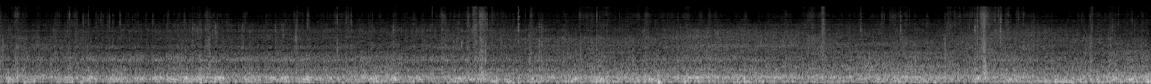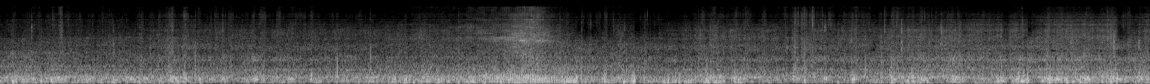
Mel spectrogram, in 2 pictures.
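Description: Wind rumbles against the microphone while riding outdoors.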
